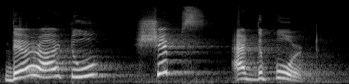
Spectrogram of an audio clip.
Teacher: So the sound of S, S and H will be merged. ये दोनों मिलकर एक sound produce करेंगे. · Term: digraph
